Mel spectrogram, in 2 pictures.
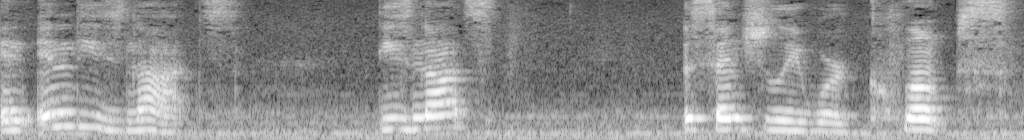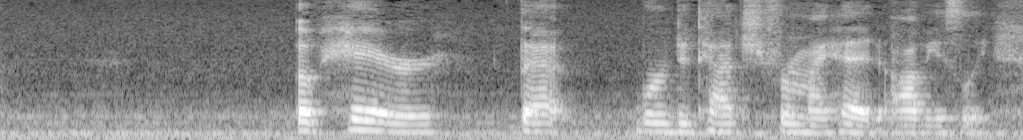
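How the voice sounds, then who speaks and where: Speaking at a very slow pace with long, frequent pauses, this somewhat breathy voice has lively intonation and big swings in loudness, with audible room echo around it. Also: woman, medium pitch for a woman. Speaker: beauty vlogger. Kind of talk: storytime hair tutorial. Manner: casual.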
